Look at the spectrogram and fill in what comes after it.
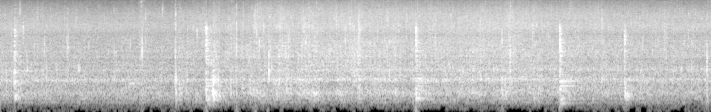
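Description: Hot oil sizzling steadily as browned onions and red chilli powder are stirred in a metal pot with a plastic spatula, the spatula clicking and scraping against the pot a few times.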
